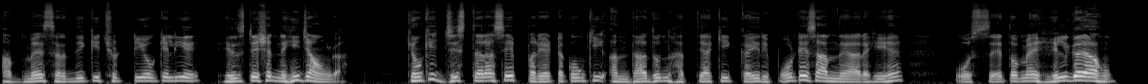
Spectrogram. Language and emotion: Hindi, fearful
